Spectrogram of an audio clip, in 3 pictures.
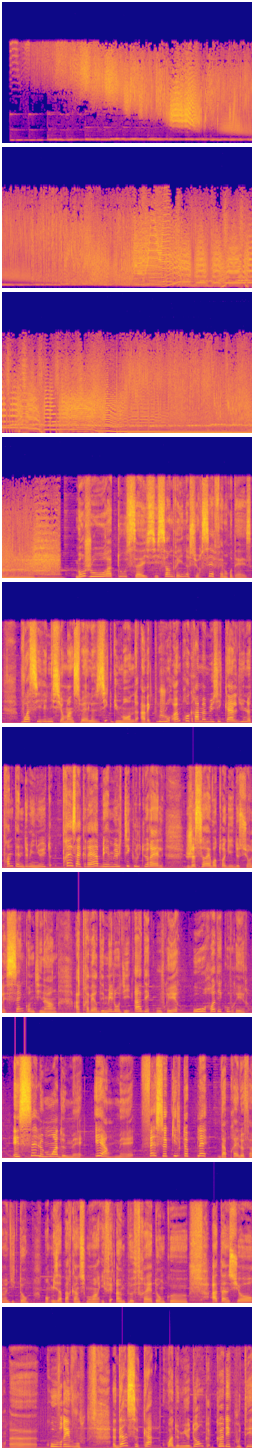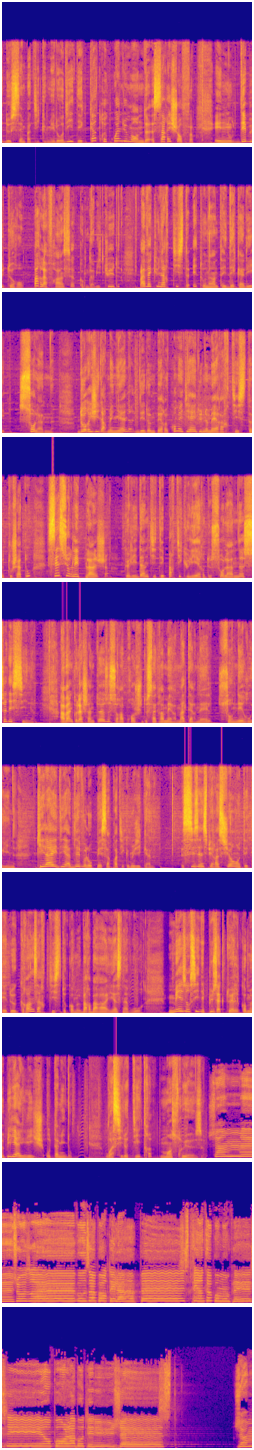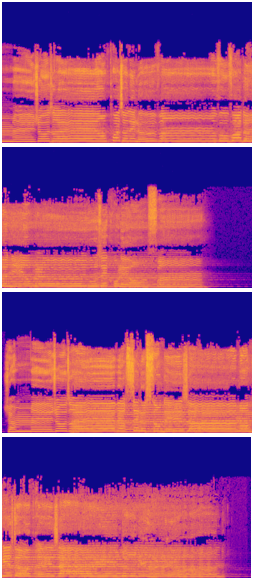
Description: La balade musicale et printanière sur les cinq continents, c’est maintenant.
